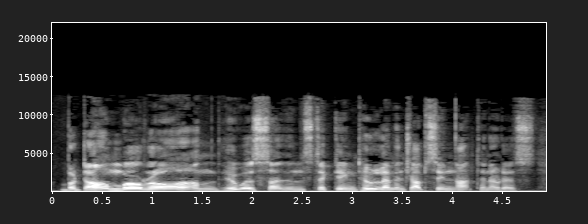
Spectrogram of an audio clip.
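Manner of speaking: usual speaking voice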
